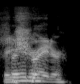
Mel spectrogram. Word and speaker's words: Schroeder: So Doug Williams just got hurt, and Jay Schroeder. That's how you say it? Schrader. Schrader.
